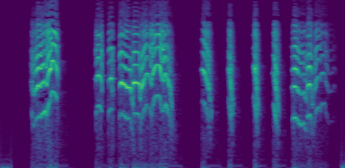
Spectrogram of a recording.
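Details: Mouse giving high, thin squeaks: short bursts that bend up and down in pitch, some with a wavering, chirpy quality, spaced irregularly with brief silences between them.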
